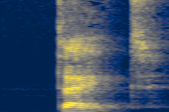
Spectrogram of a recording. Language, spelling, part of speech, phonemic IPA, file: Dutch, -teit, suffix, /tɛi̯t/, Nl--teit.ogg
- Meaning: a productive suffix that forms a noun (especially an abstract noun) from an adjective, akin to the English suffixes -ity and -ty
